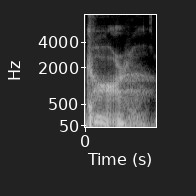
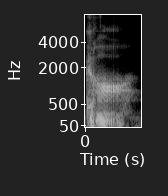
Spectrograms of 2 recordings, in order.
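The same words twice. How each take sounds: First: The final R sound is clearly pronounced. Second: The final R sound is dropped. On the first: "pronouncing the R" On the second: "as the the English would often say"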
